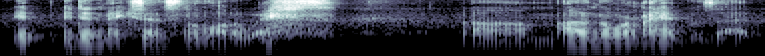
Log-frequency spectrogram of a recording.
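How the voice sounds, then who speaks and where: A young man with a low, somewhat raspy voice, worn down by a cold. He talks off the cuff about himself, rambling and poking fun at himself. Plenty of ums and uhs along the way. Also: expressive, a little fast, sharp tone, slight background noise. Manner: rambling, filler-heavy, self-mocking. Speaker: video creator. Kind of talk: unscripted vlog.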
